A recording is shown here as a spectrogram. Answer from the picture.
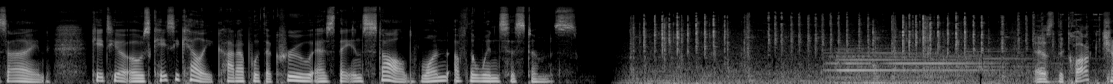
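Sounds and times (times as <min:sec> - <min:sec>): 
speech: 0:00.0 - 0:06.6, 0:10.3 - 0:11.1
ratchet jack worked at the end of an old pier: 0:06.3 - 0:10.5.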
